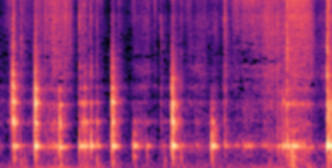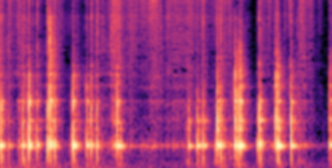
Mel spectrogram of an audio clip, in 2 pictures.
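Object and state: Plastic pop tube.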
